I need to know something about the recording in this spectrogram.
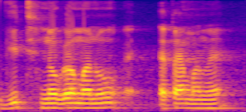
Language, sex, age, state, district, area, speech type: Assamese, male, 60+, Assam, Goalpara, urban, spontaneous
